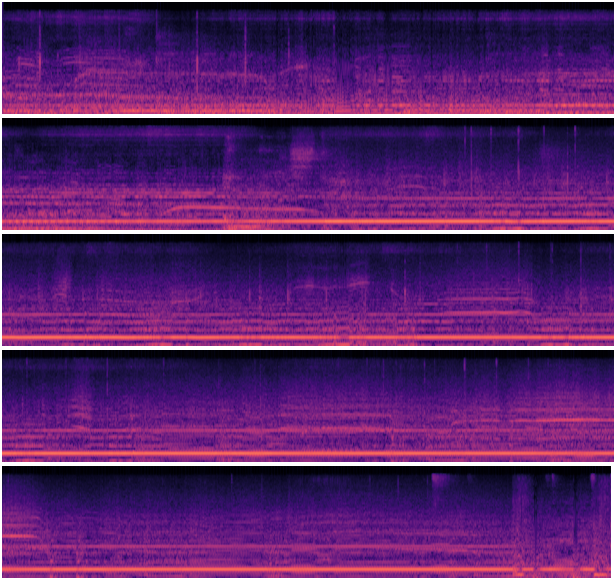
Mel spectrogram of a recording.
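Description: Loud live band music in an instrumental passage: electric guitar and electronic backing, with one synth note held steady from about four seconds in. A pulsing low bass line drops away about seven seconds in.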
